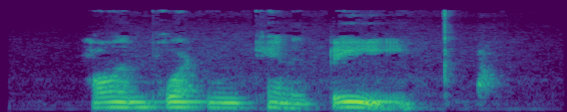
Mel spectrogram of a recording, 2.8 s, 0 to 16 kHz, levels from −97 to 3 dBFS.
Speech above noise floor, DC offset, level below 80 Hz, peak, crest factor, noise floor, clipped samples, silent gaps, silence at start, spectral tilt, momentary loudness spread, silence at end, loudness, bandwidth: 22 dB; under 0.1%; -68 dBFS; -10 dBFS; 16 dB; -47 dBFS; under 0.1%; none; 0.45 s; -6 dB/octave; 17 LU; 0.4 s; -26 LUFS; 11.5 kHz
